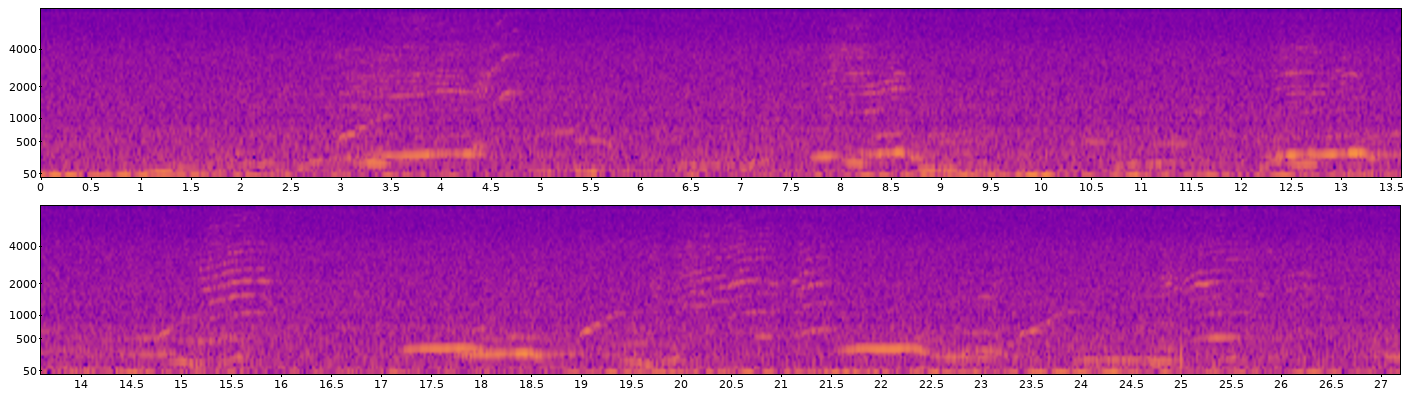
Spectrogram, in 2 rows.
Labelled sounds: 3.5	4.8	humpback whale, 1.3 to 2.7 kHz
8.0	8.7	humpback whale, 1.7 to 4.1 kHz
12.4	13.2	humpback whale, 2.3 to 2.7 kHz
15.0	15.9	humpback whale, 0.80 to 4.4 kHz
16.5	16.9	humpback whale, 0.99 to 1.1 kHz
19.2	21.5	humpback whale, 0.90 to 5.0 kHz
25.0	25.5	humpback whale, 1.4 to 2.7 kHz
26.0	26.3	humpback whale, 2.3 to 2.6 kHz

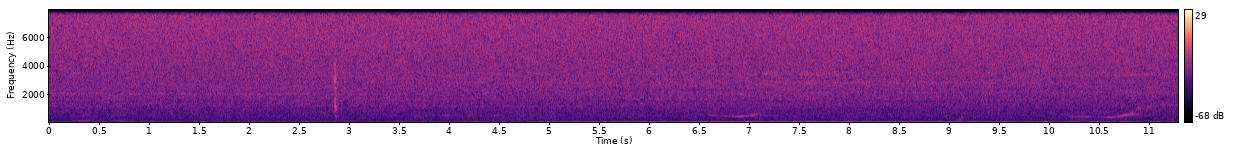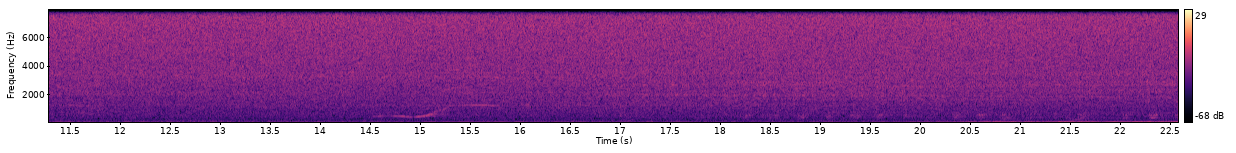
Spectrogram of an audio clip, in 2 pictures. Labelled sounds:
15.4	15.8	humpback whale, 1.2 to 1.3 kHz

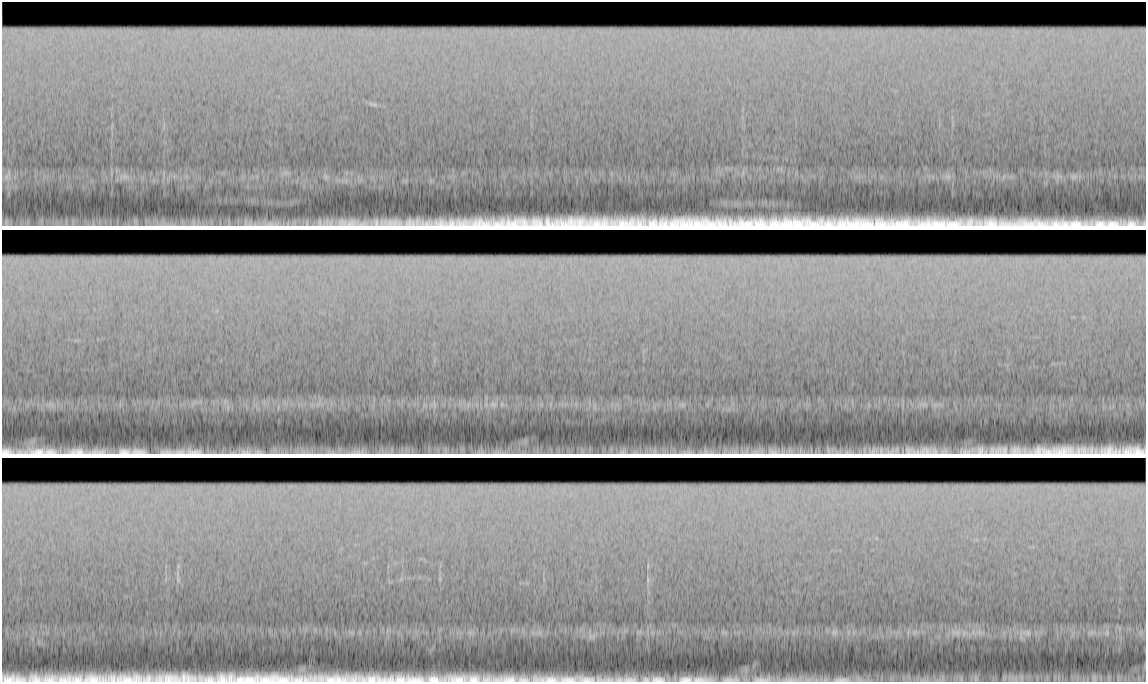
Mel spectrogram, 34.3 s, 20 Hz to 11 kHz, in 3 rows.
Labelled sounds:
3.6	3.9	humpback whale, 2.4 to 2.7 kHz
26.8	27.1	humpback whale, 1.8 to 2.0 kHz

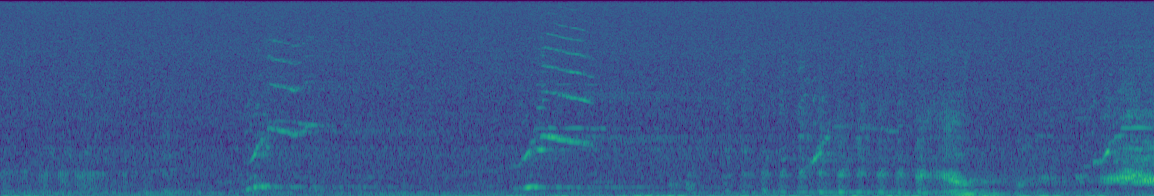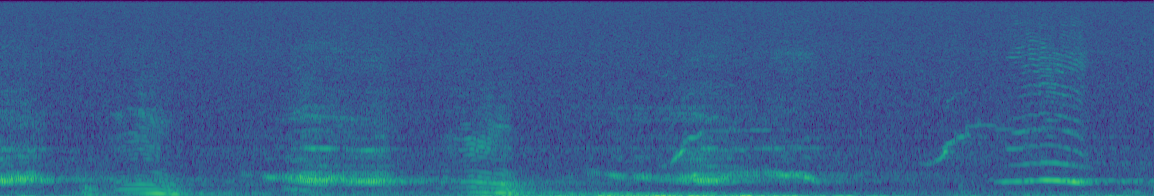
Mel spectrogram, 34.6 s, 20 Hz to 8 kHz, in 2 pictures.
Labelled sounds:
3.8	4.8	humpback whale, 0.80 to 4.3 kHz
7.9	9.0	humpback whale, 0.80 to 5.2 kHz
12.3	12.5	humpback whale, 0.80 to 1.1 kHz
16.6	17.3	humpback whale, 0.80 to 1.1 kHz
21.9	22.2	humpback whale, 1.2 to 1.3 kHz
22.8	23.0	humpback whale, 3.0 to 3.4 kHz
24.3	25.0	humpback whale, 0.80 to 1.2 kHz
27.5	28.9	humpback whale, 0.80 to 1.2 kHz
31.4	33.6	humpback whale, 0.80 to 3.5 kHz

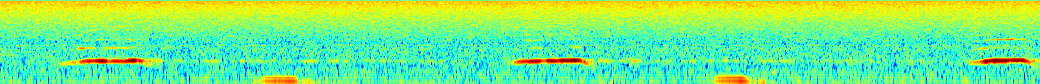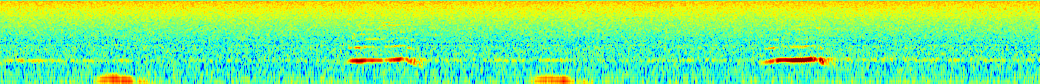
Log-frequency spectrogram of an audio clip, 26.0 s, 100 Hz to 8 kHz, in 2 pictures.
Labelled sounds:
12.3	12.8	humpback whale, 0.93 to 1.2 kHz
17.6	18.0	humpback whale, 0.99 to 2.2 kHz

